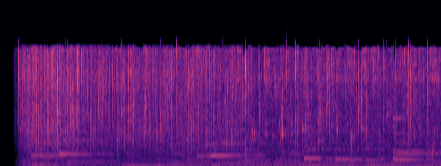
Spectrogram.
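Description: Background music with a slow bass line and held melody notes, over oil sizzling and crackling as egg-battered pollack fillets fry in a pan.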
